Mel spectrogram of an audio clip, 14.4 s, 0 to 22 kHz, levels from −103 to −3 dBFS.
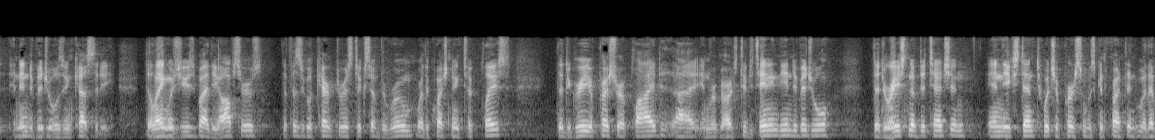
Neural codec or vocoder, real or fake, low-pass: vocoder, 44.1 kHz, 80 mel bands, Vocos; fake; 7.2 kHz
